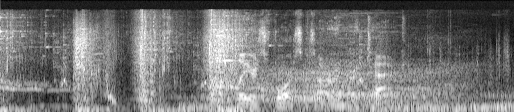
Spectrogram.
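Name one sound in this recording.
Game weapons clash and magic effects crackle in a battle.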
